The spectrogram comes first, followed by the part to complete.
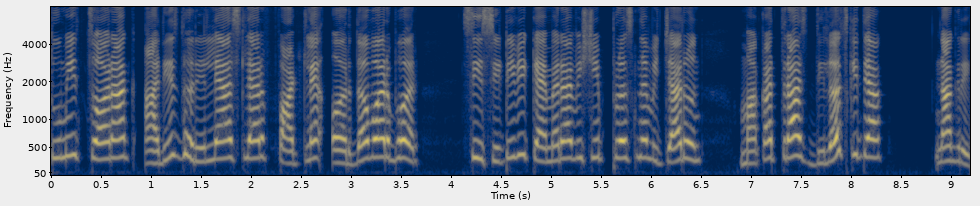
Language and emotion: Goan Konkani, angry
